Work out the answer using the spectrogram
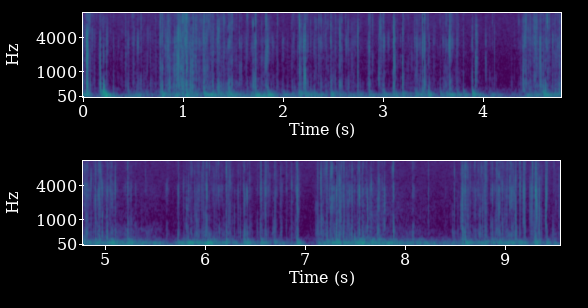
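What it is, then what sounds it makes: Crinkly fabric ring. A red patterned fabric ring with crinkly filling is squeezed and crinkled by hands and nails. The result is a steady, dense stream of soft crackling and rustling with a low rumbling undertone.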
